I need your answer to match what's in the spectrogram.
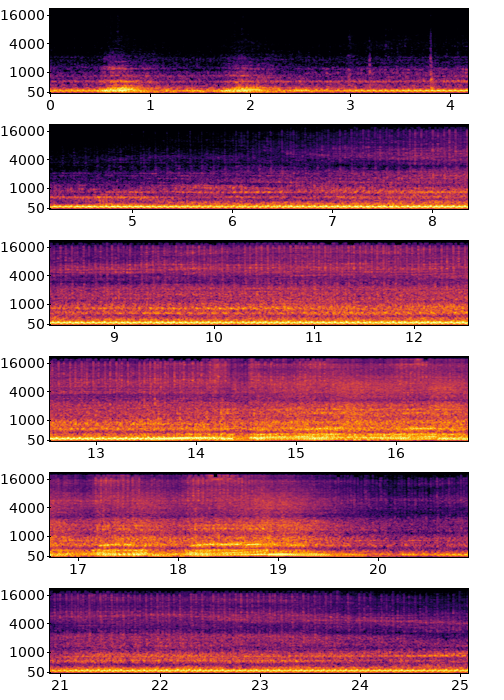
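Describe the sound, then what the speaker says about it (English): A small turbocharged VW Beetle engine idles steadily, then revs up several times in quick bursts before settling back to a rough idle. "you don't really build boost when you're sitting here just revving it up"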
